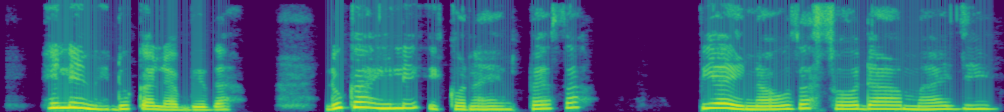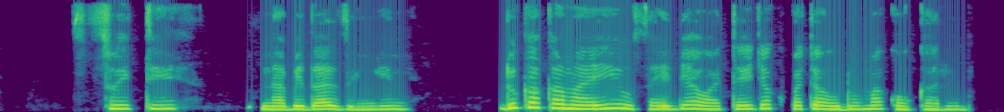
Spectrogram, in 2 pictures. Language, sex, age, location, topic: Swahili, female, 25-35, Nakuru, finance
